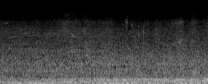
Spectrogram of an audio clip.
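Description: Steady rush of river water, with wind buffeting the microphone in a low rumble.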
